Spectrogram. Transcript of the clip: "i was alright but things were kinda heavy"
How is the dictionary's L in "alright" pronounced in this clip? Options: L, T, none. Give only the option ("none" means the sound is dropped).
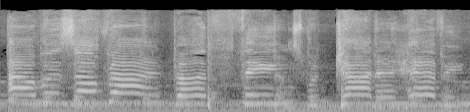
L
